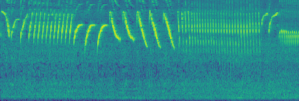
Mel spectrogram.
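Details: Canary singing a training song: a fast trill, then loud sweeping downward whistles, each about half a second long, then a dense buzzy roll and a steady high tone at the end.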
